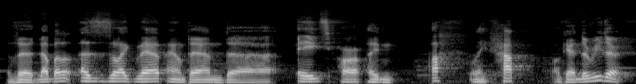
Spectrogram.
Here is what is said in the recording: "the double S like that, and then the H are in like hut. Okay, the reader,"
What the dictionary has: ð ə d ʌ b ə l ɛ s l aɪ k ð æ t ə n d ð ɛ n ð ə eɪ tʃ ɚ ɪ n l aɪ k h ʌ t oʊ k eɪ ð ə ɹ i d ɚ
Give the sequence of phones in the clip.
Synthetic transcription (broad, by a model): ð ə d ʌ b ə l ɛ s l aɪ k ð æ t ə n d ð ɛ n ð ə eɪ s ɚ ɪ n l aɪ k h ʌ t oʊ k eɪ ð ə ɹ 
